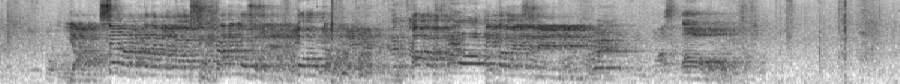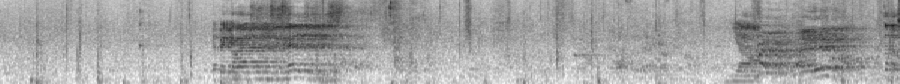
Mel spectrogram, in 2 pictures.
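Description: Young karate fighters shout loudly in a large echoing hall.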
